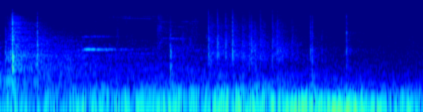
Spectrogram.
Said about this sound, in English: She pushes open a pair of double doors, revealing the gallery room.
